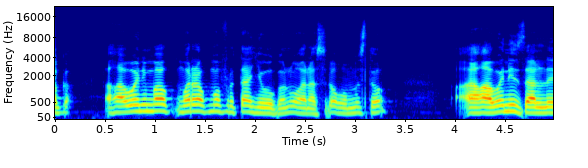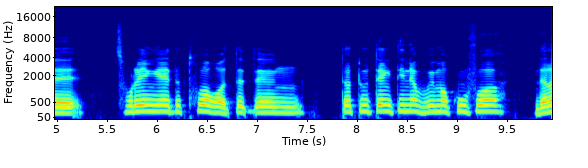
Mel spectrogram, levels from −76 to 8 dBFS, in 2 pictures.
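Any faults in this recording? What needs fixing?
No faults turn up in the audio, so nothing needs to be fixed.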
